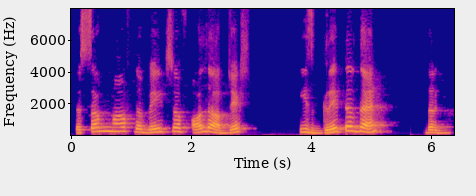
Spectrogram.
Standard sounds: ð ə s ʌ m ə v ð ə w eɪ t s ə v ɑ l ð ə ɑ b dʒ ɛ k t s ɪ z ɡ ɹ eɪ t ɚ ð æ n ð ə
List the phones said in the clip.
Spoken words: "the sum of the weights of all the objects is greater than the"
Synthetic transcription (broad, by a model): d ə s ʌ m ə v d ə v eɪ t s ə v ɑ l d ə ɑ b dʒ ɛ k t s ɪ z ɡ ɹ eɪ t ɚ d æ n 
